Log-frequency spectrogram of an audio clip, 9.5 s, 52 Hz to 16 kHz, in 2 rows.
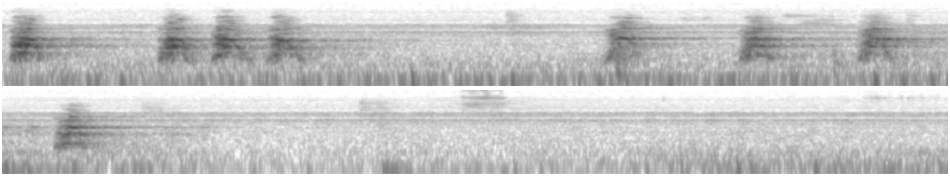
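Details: A dog barks at 6:02pm on 2/6/2024, giving a quick triple bark, then a pause and a run of four more barks, before falling silent against a low, steady background hum.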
